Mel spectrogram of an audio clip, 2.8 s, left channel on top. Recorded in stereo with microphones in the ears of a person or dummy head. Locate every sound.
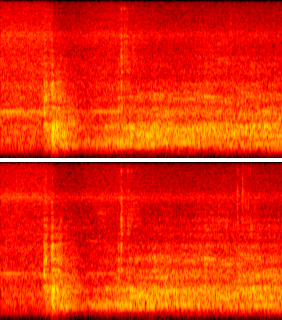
0.4 s a sliding door: 15° right (ahead or behind), 4.5 m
